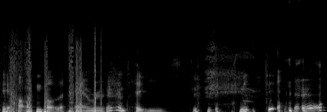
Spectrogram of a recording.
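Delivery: slow, laughter-broken words; real laugh breaking up a slow sentence; laughing hard. Real, not acted. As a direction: struggle to get the line out through laughter. Cracking up repeating the line.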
